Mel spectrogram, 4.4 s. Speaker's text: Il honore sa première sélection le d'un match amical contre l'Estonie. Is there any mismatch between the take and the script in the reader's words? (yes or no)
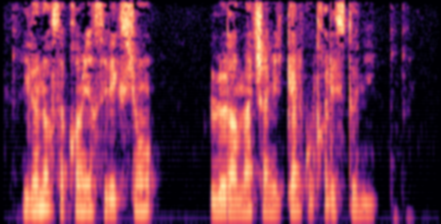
no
